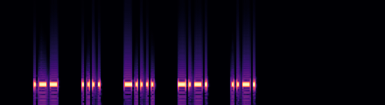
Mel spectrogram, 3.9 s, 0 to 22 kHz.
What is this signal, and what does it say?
Morse code, heard as a keyed tone, about 44 wpm, spaced as for 25 wpm, 700 Hz. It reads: WH6CF
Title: USA Call Signs - 3x Character Spacing - 45wpm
